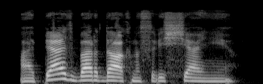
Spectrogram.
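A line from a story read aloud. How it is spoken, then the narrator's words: Weary growl. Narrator (Russian): устало рыкнул Харган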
